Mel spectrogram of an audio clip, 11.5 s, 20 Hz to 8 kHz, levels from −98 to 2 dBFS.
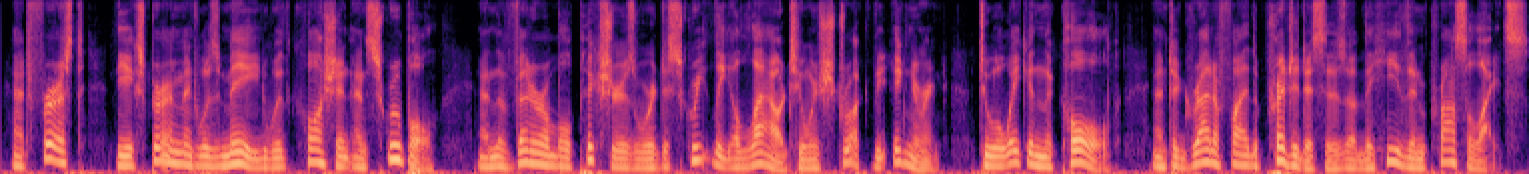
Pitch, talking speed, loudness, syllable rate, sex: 120 Hz, 180 wpm, -19 LUFS, 6.2 syllables/s, male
